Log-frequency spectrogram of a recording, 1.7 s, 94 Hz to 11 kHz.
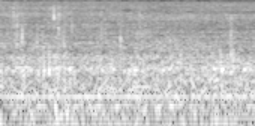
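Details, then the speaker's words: Pressure canning 18 pints of baby lima beans, first 9 pints in a 23-quart pressure canner on stove eye 9, just below high, heating up before venting: low steady rolling-boil rumble, faint hum, light jar rattle, no steam hiss yet; normal heat-up. "Now I'm gonna set my stove eye to a number 9, right below high, because we've got to get this up to temp and start venting. Do y'all see that? Can you hear it? It's starting to rock and roll,"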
